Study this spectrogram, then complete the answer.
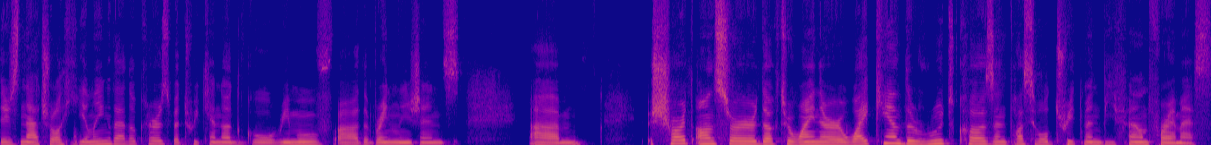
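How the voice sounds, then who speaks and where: Against a quiet background, a woman with a French accent speaks at a fairly low pitch and a fairly slow pace, with fairly even intonation. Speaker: forum moderator. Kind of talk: panel Q&A moderation. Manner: halting.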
